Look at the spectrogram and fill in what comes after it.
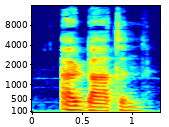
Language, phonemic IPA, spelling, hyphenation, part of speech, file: Dutch, /ˈœy̯tbaːtən/, uitbaten, uit‧ba‧ten, verb, Nl-uitbaten.ogg
- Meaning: to exploit, to extract or derive value from, to use for one's benefit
